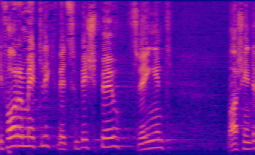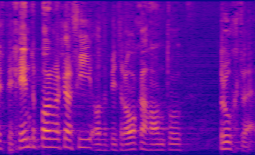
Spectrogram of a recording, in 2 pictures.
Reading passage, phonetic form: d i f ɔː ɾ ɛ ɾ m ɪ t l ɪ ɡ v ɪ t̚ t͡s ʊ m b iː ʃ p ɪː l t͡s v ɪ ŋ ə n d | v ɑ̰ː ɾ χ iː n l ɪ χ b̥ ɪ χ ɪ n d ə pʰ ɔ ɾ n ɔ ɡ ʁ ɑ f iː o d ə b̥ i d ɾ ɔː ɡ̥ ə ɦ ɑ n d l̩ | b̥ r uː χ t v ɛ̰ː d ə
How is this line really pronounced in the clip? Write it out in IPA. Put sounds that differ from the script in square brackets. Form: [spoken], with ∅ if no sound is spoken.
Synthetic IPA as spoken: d i f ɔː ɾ ɛ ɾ m ɪ t l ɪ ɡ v ɪ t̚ t͡s ʊ m b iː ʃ p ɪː l t͡s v ɪ ŋ ə n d | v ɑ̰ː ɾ [ʃ] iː n l ɪ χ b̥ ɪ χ ɪ n d ə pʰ ɔ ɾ n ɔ ɡ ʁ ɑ f iː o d ə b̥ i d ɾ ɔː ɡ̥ ə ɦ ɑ n d l̩ | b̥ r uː χ t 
